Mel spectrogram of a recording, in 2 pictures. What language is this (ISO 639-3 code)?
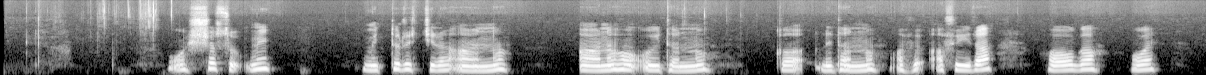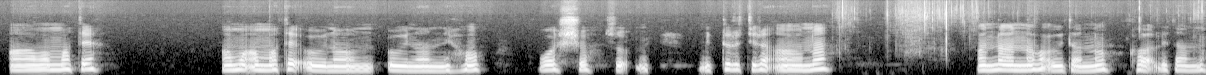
sid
